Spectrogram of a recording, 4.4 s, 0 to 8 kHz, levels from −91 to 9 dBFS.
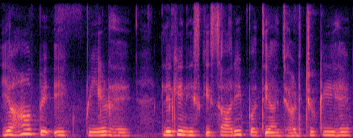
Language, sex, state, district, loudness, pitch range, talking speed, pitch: Hindi, female, Jharkhand, Ranchi, -18 LUFS, 175-205 Hz, 165 wpm, 190 Hz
